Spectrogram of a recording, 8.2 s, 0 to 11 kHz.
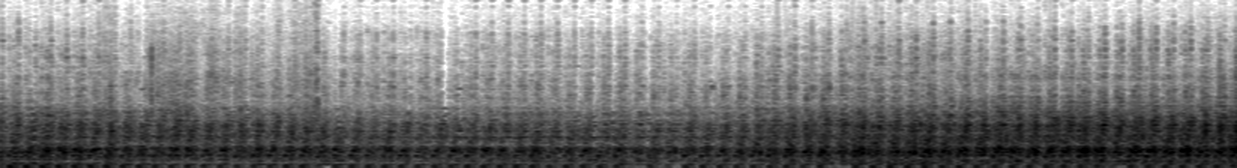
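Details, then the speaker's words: Early Redditch Royal Enfield 350 Bullet after unblocking Concentric carburettor pilot jet, new oil pumps, head retightened: even, slow single-cylinder thump about three beats a second with light gear-train whirr to dynamo and magneto, no knock or smoke; normal idle. "That's sounding alright. Most of that noise is from the gear train actually up to the dynamo and the magneto. The engine itself isn't clattery or knocky. No smoke."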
